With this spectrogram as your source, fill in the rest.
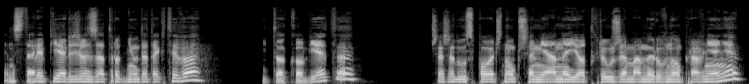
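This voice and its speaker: Brief: male narrator doing a sharp-tongued, brusque woman assistant, pitched up well above his own deep voice, louder and pushier, recorded dry. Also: normal speed, dry recording, close to an everyday voice. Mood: scornful. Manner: mocking, scornful. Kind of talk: audiobook character voice.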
